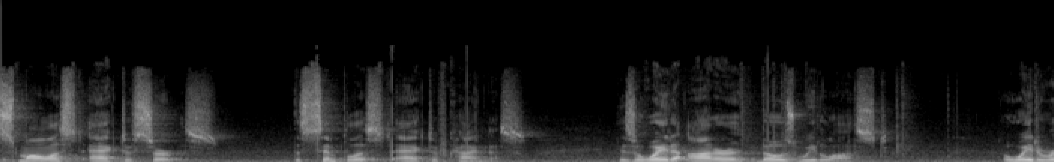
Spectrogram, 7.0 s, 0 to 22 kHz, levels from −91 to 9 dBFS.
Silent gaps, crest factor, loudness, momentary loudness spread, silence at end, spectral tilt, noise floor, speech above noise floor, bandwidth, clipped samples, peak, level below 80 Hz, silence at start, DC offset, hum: none; 22 dB; -27 LUFS; 17 LU; 0 s; -4 dB/octave; -54 dBFS; 28 dB; 14 kHz; under 0.1%; -6 dBFS; -60 dBFS; 0 s; under 0.1%; none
